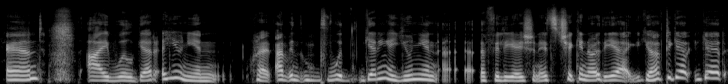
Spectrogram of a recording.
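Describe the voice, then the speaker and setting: A middle-aged woman from India with a mid-pitched voice, chatting as a podcast guest. She tells anecdotes conversationally, slipping into quoted asides. The recording is close and dry. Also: animated, moderate pace, a little mellow, dry recording. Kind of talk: conversational interview storytelling.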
